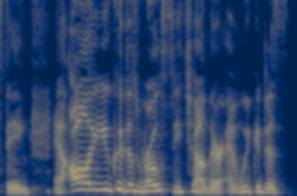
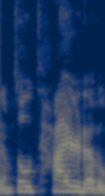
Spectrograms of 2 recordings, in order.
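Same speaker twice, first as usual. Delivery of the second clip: softer, dropping away in weary defeat; quiet weary repeat; 3 semitones lower, 7 dB quieter than usual. Shown as a demonstration. To viewers, softly sighing that she's tired of holding laughs. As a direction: let it die out, worn down. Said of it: "repeated, fading".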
